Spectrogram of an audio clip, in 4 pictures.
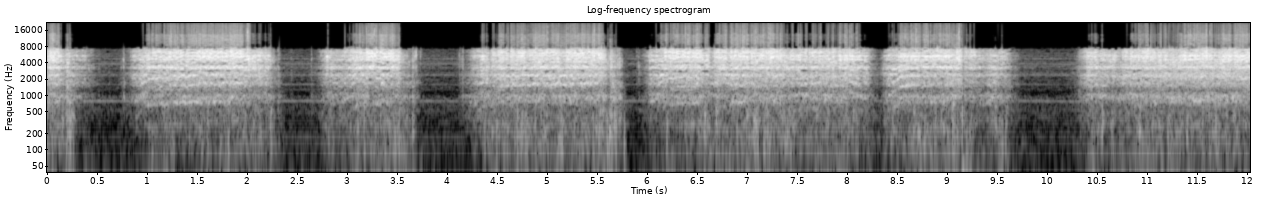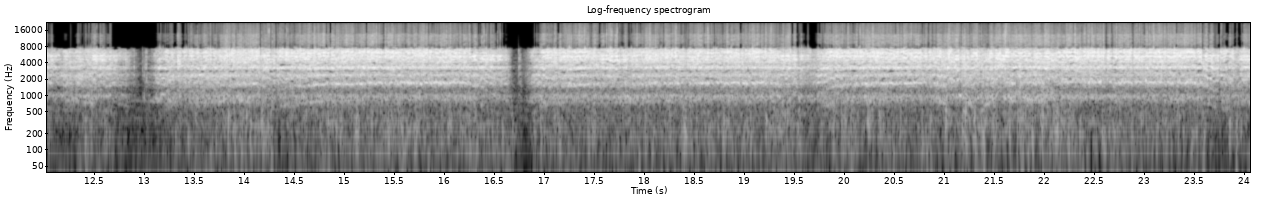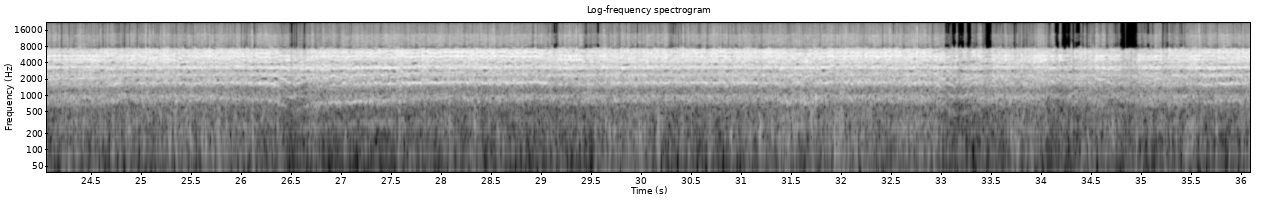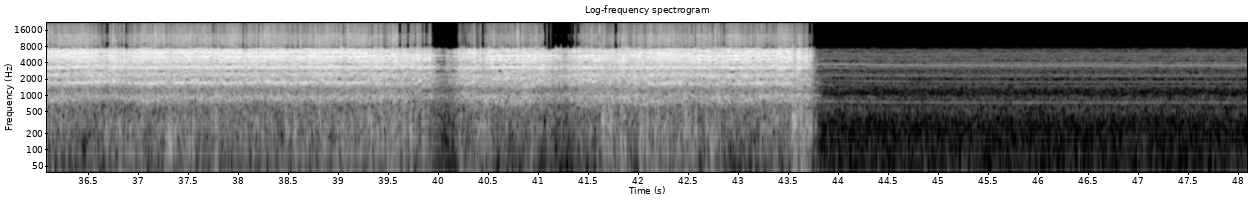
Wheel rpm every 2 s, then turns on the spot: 130, 70, 150, 150, 100, 120, 130, 210, 150, 180, 230, 230, 220, 200, 220, 230, 180, 170, 230, 200, 160, 180, 0, 0.
none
